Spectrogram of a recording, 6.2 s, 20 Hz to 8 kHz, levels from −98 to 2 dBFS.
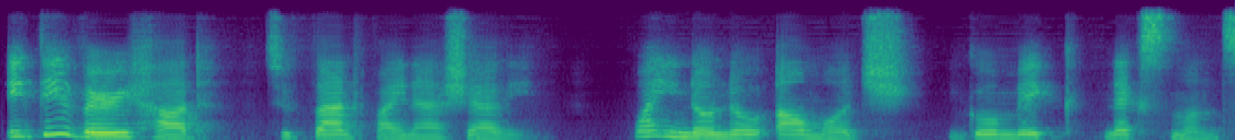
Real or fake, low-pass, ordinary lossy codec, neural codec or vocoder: fake; 7.2 kHz; none; codec, 16 kHz, 0.2 kbps, FocalCodec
